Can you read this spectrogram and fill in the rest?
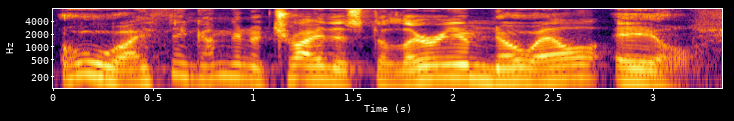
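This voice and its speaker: An amiable male inspector played by an actor from a vintage radio comedy-drama. He talks casually and a little hesitantly at a medium pitch. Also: moderate pace, darkish tone, close to an everyday voice.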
